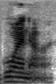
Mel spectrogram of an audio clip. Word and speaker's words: Gwenna: It's pronounced Gwenna, like Gwen and then A, Okay.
